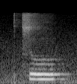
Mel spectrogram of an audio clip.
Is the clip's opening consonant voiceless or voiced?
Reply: voiceless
